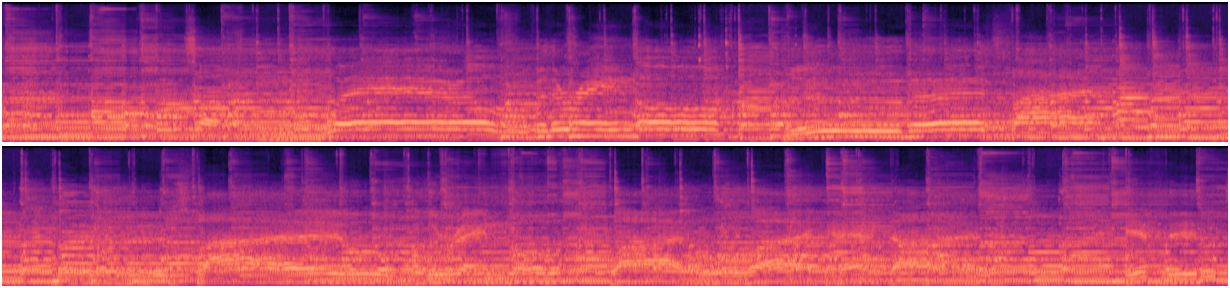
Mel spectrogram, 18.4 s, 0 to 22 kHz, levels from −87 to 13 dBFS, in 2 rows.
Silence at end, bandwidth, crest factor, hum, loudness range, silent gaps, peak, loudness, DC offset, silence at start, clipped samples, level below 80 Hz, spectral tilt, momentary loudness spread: 0 s; over 20 kHz; 8 dB; none; 1 LU; none; 0 dBFS; -9 LUFS; under 0.1%; 0 s; under 0.1%; -40 dBFS; -6 dB/octave; 2 LU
